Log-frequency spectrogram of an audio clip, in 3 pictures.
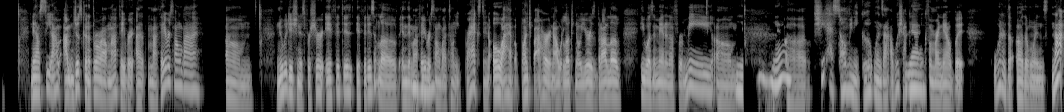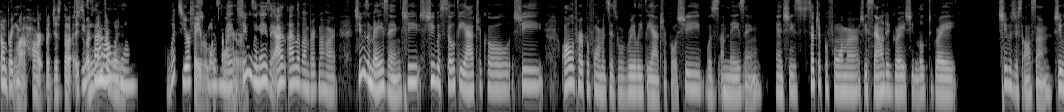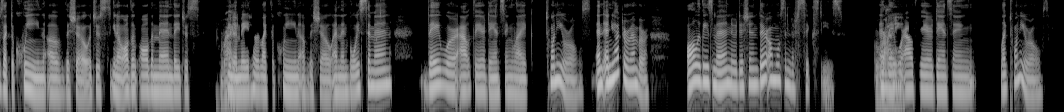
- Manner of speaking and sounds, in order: stressed: "Braxton"; tapping; lip smack
- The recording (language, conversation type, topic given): English, unstructured, What was the last song you couldn't stop replaying, and what memory or feeling made it stick?
- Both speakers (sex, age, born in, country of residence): female, 55-59, United States, United States; male, 30-34, United States, United States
